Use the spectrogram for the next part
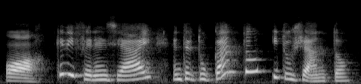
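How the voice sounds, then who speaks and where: A woman's voice: mid-range voice, wildly swooping pitch, a little slow, lo-fi sound, voice pushed up. A woman with a Rioplatense accent playing an absent-minded young boy with an anxious, pleading manner. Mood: worried. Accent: Rioplatense Spanish.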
